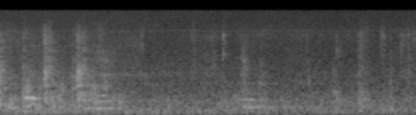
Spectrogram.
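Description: Quiet classroom: scattered light clicks and taps at uneven intervals, with faint voices in the first second or so.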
